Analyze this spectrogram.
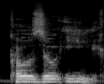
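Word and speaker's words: Kozue: I'm gonna take a guess and it's pronounced Kozu. Kozu-e. Kozu-e. Okay, Kozu-e. I was wrong.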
